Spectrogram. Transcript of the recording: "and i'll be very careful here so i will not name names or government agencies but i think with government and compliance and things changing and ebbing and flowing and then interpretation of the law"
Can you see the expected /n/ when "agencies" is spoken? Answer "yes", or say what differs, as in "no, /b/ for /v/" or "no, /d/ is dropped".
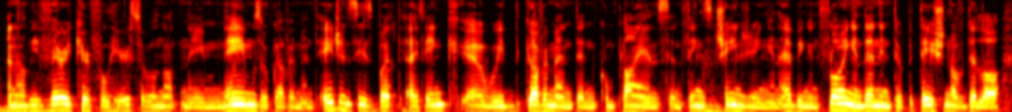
yes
